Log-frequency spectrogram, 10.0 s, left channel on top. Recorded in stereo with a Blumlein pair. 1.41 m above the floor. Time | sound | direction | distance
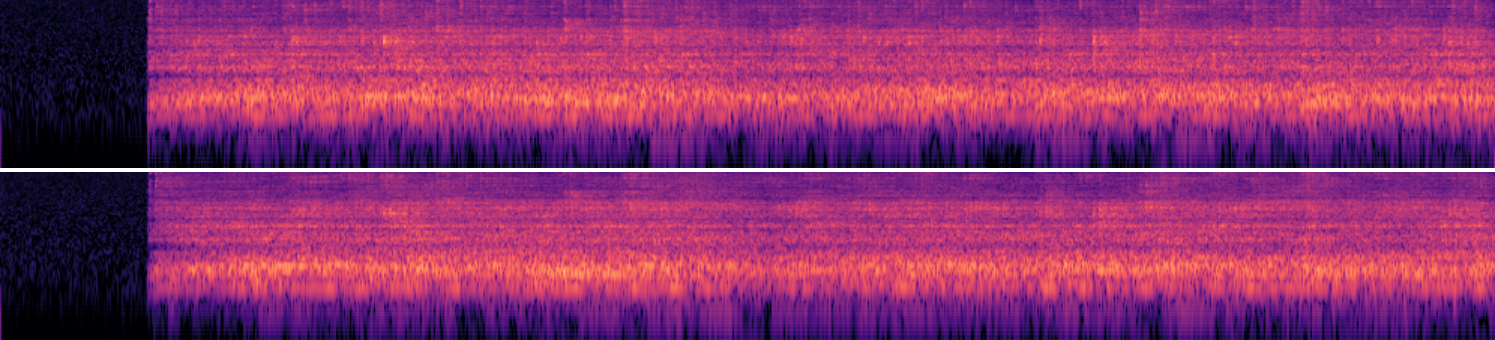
1.0 | a running tap | 25° left | 8.5 m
